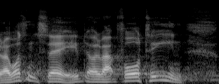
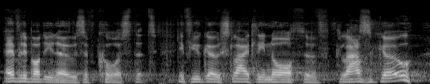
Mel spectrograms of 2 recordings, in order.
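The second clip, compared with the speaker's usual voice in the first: ordinary delivery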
